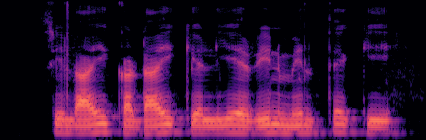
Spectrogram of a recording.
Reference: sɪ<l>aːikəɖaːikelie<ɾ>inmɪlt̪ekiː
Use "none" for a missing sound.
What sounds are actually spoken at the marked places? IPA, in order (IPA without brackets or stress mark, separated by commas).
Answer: l, ɾ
